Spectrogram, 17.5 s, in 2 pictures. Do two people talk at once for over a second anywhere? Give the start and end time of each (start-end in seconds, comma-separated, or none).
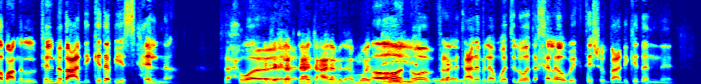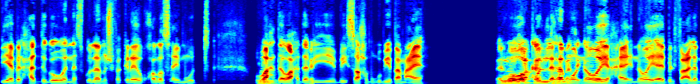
4.6-6.0, 15.0-16.4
